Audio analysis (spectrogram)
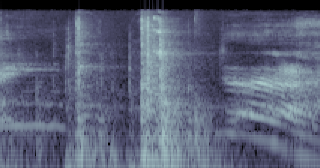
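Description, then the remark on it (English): A heavy door scrapes and rattles in a couple of strained bursts, followed by a grinding slide, as someone struggles to force open a stuck door that slides upward. Voices murmur faintly around it. “Let's try the door, shall we? Oh, all right, yeah. Now you have to slide it up.”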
